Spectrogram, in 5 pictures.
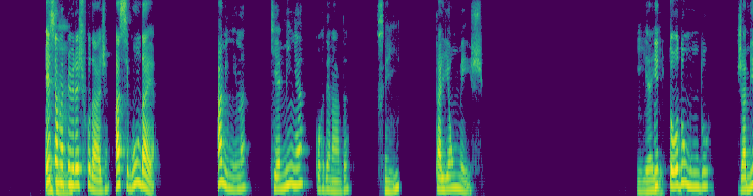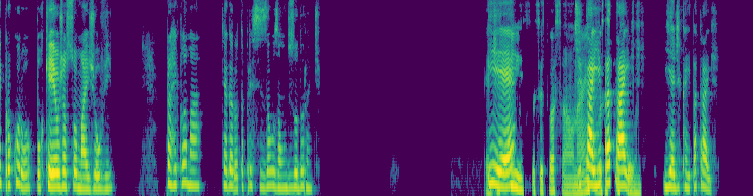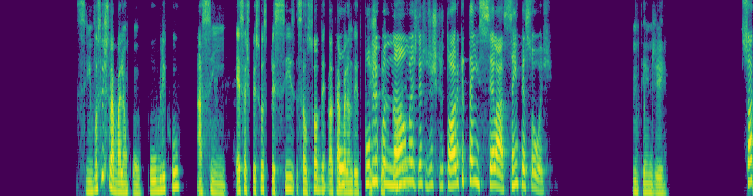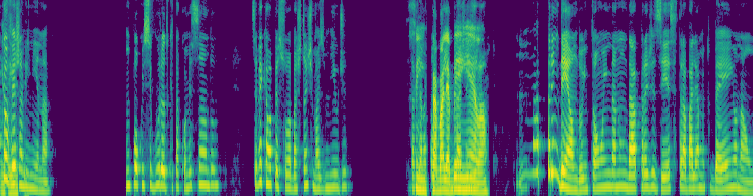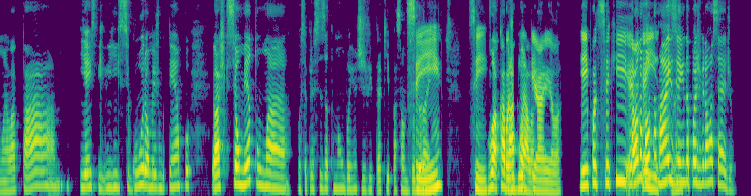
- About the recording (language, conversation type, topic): Portuguese, advice, Como dar um feedback difícil sem ofender?
- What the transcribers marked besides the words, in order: none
